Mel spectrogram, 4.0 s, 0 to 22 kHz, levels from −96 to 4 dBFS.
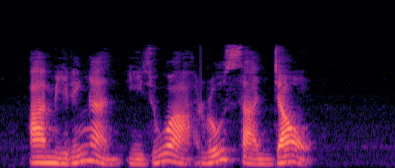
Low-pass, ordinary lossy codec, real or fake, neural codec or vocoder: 7.2 kHz; AAC, 64 kbps; real; none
